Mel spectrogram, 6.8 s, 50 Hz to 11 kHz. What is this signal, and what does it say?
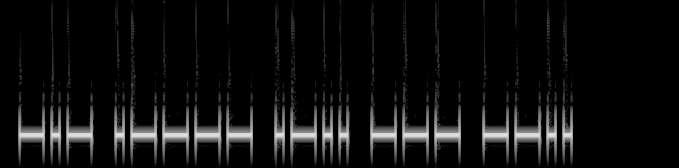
Morse code, heard as a keyed tone, about 15 wpm, 700 Hz. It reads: K1LOZ
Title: USA Call Signs - 5 Characters - Repeated 3x - 15wpm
